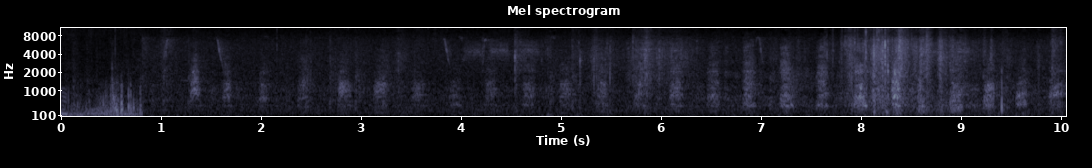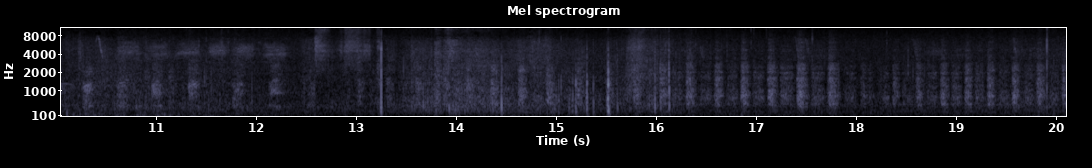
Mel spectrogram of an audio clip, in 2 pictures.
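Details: Deokbae the Labrador Retriever hiking a snowy mountain trail in Gangwon-do, South Korea, caught in heavy late-March snow; fast breathy panting runs on for twenty seconds, roughly three puffs a second, mixed with crunching footsteps in snow.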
